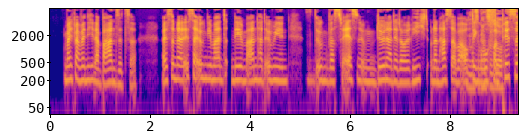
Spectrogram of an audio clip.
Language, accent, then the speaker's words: German; Northern Germany, Germany; Ich komme ja aus dem Norden, da fehlt mir die Bildung.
